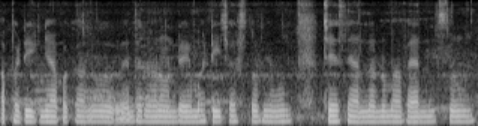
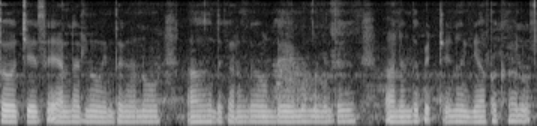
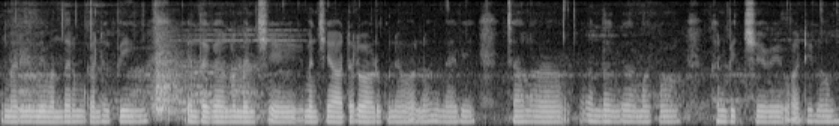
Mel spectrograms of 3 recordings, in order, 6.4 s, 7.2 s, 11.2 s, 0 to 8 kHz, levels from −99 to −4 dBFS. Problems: constant background noise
